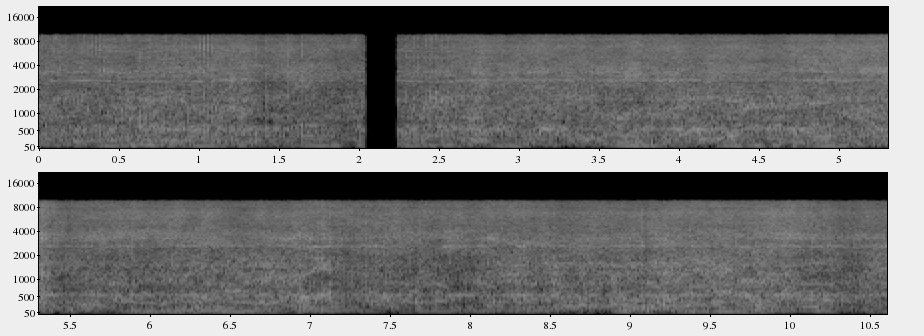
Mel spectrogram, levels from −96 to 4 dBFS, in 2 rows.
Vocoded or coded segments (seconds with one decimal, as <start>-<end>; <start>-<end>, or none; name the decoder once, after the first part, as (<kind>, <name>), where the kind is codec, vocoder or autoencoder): 1.1-2.0 (codec, SNAC); 2.6-10.6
